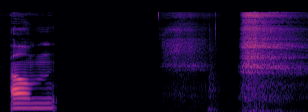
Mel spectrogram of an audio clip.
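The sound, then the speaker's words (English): Human breathing: a brief voiced, sigh-like exhale, then a long silence before two drawn, breathy respirations, soft and without speech. “just breathing.”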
